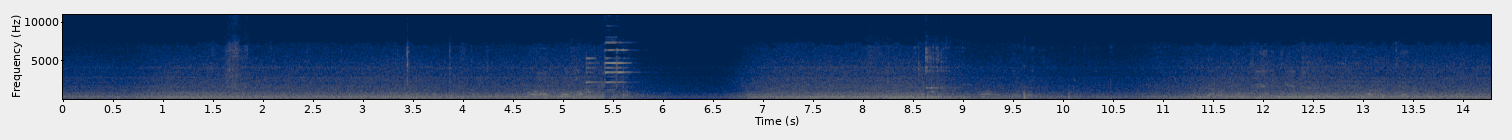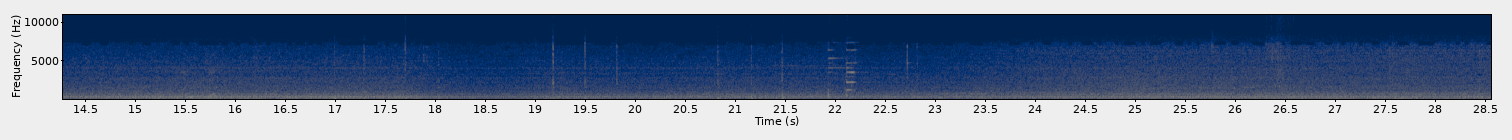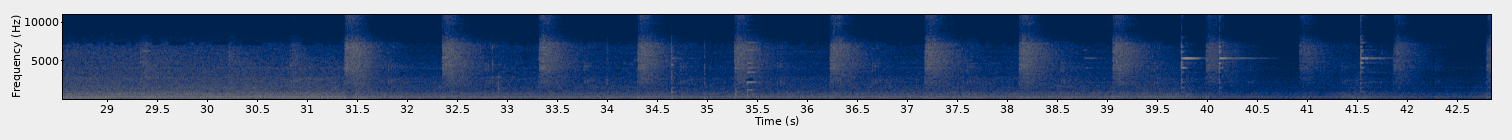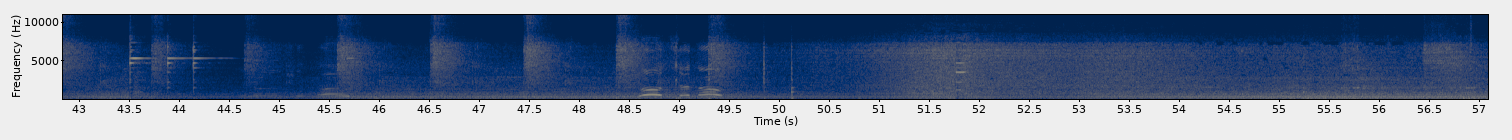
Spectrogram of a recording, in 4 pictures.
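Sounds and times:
machinery hum: 0:00.0 - 0:57.0.

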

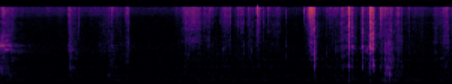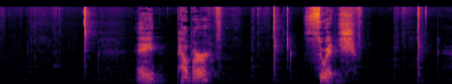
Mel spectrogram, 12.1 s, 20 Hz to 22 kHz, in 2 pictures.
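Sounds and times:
trading cards rustling and flicking: 0:00.8 - 0:07.1, 0:10.6 - 0:11.8.

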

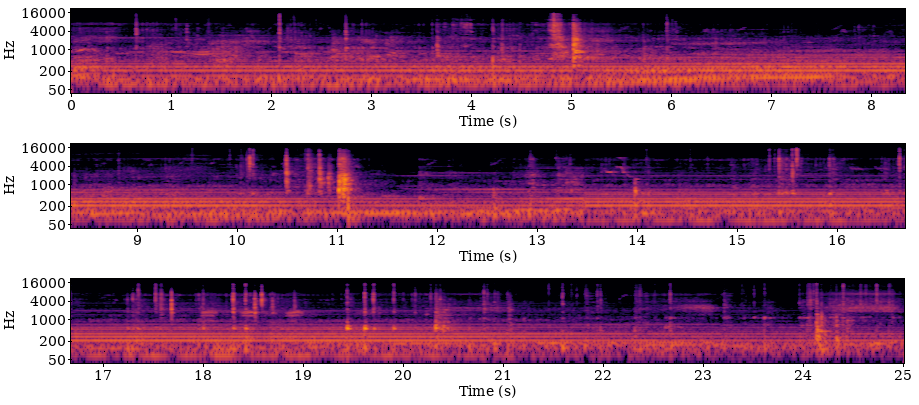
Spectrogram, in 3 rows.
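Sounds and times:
popcorn machine hum: 0:00.0 - 0:25.0
popcorn popping: 0:00.0 - 0:25.0.

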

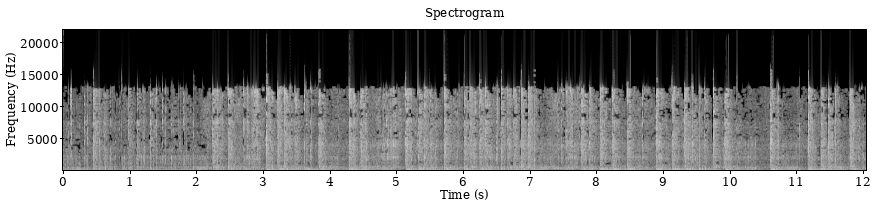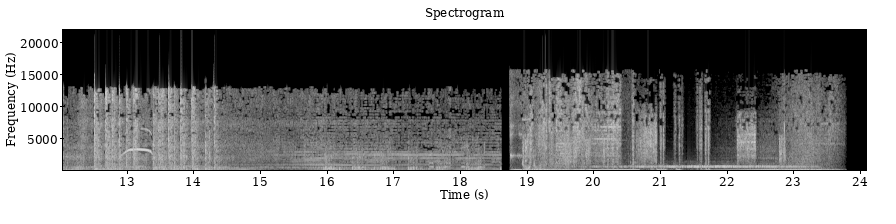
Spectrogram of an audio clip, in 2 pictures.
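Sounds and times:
car exhaust popping and banging: 0:00.0 - 0:14.7
car engine revving: 0:00.0 - 0:15.2, 0:15.8 - 0:18.6.

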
